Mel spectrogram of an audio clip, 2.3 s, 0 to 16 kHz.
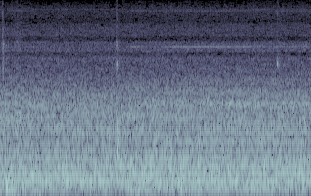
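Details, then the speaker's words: Matsuura MC 510 V CNC machining center homing out: a steady, even whir as the axis travels and homes by itself, with no knocks, grinding or catches; axis motion smooth and normal. "Homes out, you can hear the axis were nice and smooth, no problems."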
